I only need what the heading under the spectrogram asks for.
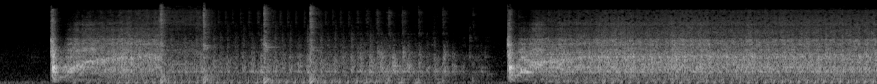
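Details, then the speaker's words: Craftsman 19.5 riding mower after ignition switch replacement, tends to start only on releasing the key: starter cranks in bursts, engine catches for a moment, then runs roughly; owner thinks it flooded. "I think I flooded it [Applause] well you heard it run for a second thank you"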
